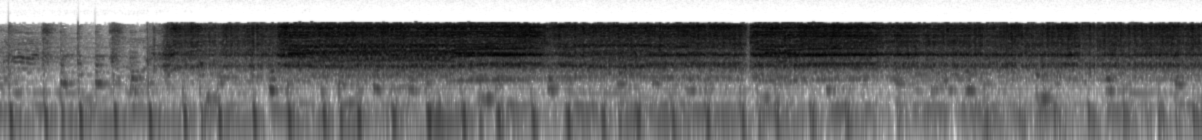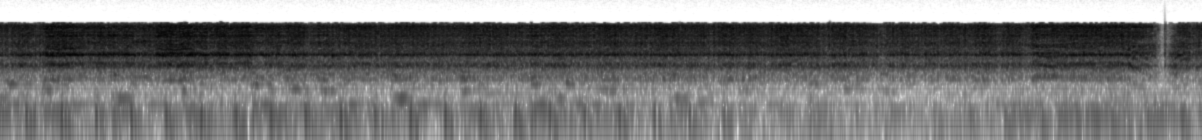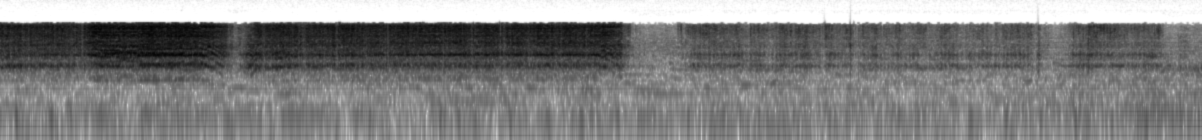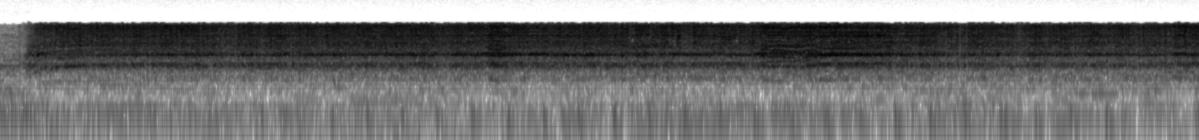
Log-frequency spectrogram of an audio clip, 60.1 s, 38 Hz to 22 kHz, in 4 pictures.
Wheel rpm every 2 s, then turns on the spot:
10, 130, 160, 160, 160, 160, 160, 160, 160, 160, 160, 160, 160, 160, 120, 150, 110, 160, 140, 20, 20, 30, 40, 160, 160, 160, 160, 160, 160, 160.
38-44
